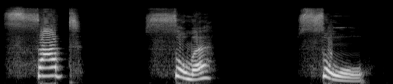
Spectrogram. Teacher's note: we force the air out but use the tip of the tongue to create a smaller channel for the air to go through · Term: S sound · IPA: /s/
